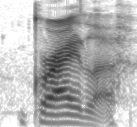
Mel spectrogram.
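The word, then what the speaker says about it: Grýla: How do I pronounce her name again? Gryla.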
